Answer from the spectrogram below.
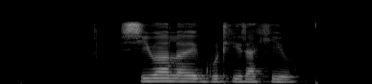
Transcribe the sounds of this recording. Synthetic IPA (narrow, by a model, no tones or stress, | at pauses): siwalʌjɡuʈʰiɾakʰijo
